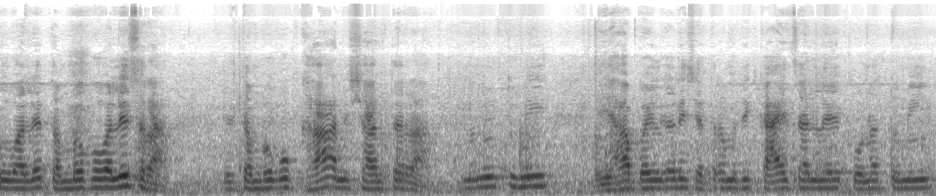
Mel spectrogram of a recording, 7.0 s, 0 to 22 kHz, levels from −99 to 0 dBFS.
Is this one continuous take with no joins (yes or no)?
yes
